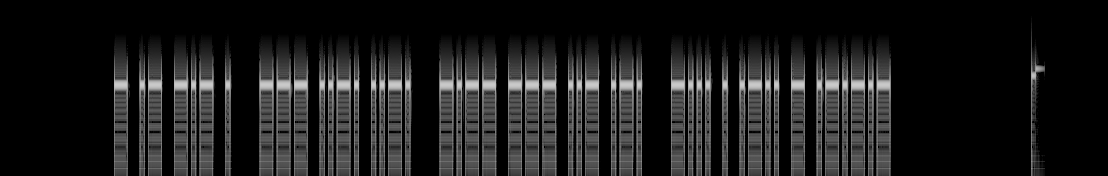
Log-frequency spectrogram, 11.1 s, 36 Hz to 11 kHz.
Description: Morse code, heard as a keyed tone, about 28 wpm, 700 Hz. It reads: TAKE OFF YOUR BELT.
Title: Sentences from Top 1400 Words 28wpm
